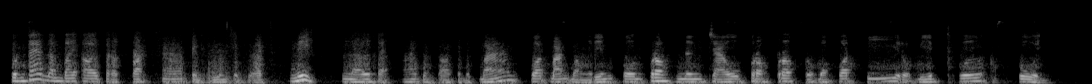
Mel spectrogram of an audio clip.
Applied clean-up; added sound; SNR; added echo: neural mask model RNNoise.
